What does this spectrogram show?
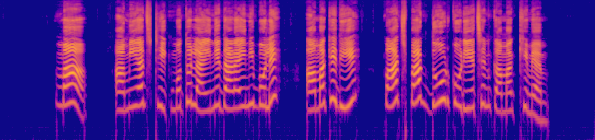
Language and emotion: Bengali, sad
